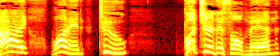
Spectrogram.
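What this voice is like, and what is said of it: Usual voice. Nothing is said of it.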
